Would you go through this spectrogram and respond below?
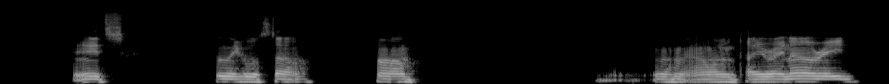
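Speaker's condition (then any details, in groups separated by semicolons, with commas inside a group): Friedreich's ataxia; wheelchair dependent since age 18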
